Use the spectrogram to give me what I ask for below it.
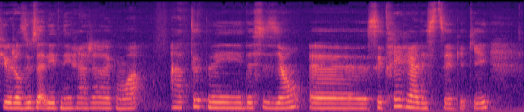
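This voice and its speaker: A woman with a Quebec accent speaks at a fairly slow pace. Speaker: vlogger. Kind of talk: casual vlog talk.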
